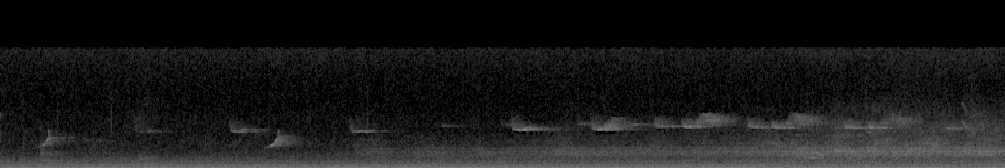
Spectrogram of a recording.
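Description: Forest ambience with a bird calling: a series of short high notes that come faster and closer together toward the end, and two quick downward-sweeping calls in the first three seconds. Beneath them runs a steady low background noise.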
